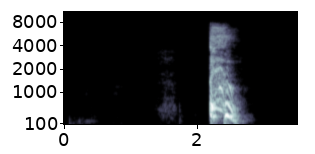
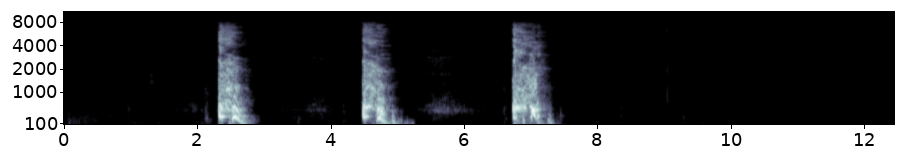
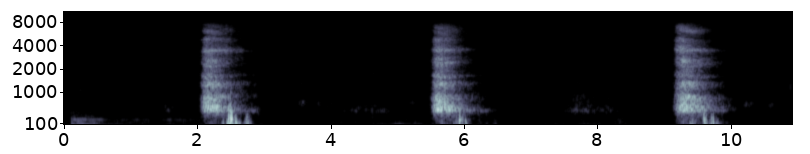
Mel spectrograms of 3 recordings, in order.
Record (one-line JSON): {"cough_length": "3.5 s", "cough_amplitude": 29923, "cough_signal_mean_std_ratio": 0.27, "three_cough_length": "12.5 s", "three_cough_amplitude": 32768, "three_cough_signal_mean_std_ratio": 0.24, "exhalation_length": "10.9 s", "exhalation_amplitude": 12034, "exhalation_signal_mean_std_ratio": 0.3, "survey_phase": "alpha (2021-03-01 to 2021-08-12)", "age": "45-64", "gender": "Male", "wearing_mask": "No", "symptom_none": true, "smoker_status": "Never smoked", "respiratory_condition_asthma": false, "respiratory_condition_other": false, "recruitment_source": "REACT", "submission_delay": "2 days", "covid_test_result": "Negative", "covid_test_method": "RT-qPCR"}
